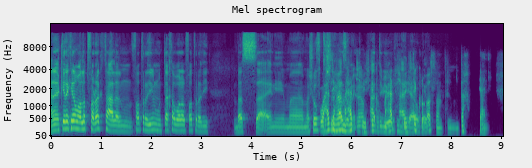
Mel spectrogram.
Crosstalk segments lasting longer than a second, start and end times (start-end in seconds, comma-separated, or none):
5.4-7.6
